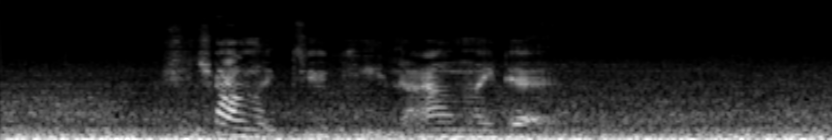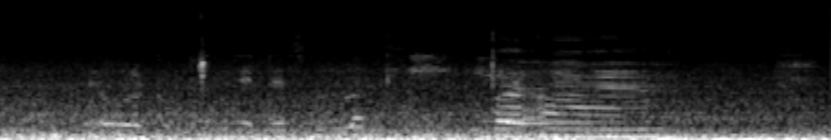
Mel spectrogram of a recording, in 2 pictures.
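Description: Steady low road rumble of a moving car heard from inside the cabin, with short stretches of voice over it.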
